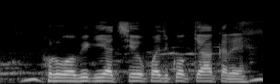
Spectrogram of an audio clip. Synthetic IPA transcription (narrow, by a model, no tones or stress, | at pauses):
pʰɪɾʋoːbʱikiɐtːʃʰiʊpəd͡ʒkokjaːkəɾẽː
